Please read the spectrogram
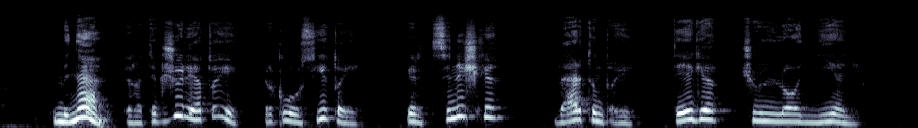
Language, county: Lithuanian, Kaunas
